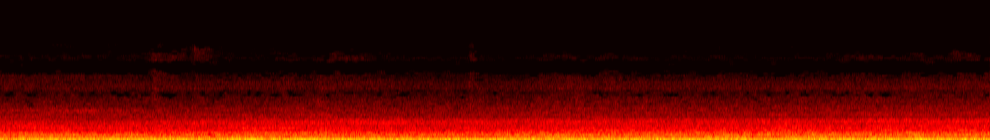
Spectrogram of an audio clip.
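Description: Steady running noise of an MTR West Rail Line train travelling at speed through a tunnel, heard from inside the passenger car: a low, even rumble with no breaks.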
